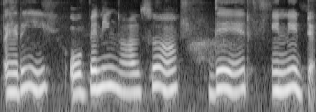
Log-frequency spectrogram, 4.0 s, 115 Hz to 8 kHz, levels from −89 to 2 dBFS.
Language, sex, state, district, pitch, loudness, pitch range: English, female, Andhra Pradesh, Sri Satya Sai, 275 Hz, -14 LUFS, 250-290 Hz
